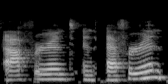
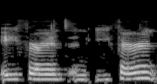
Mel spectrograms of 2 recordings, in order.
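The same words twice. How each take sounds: First: The two words sound nearly the same. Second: The two words start with clearly different vowels. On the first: The speaker calls it right. "I think it's afferent and efferent" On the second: The speaker calls it wrong. "I will say afferent and efferent just because it's easier to differentiate"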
